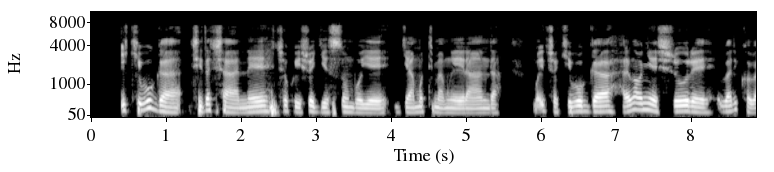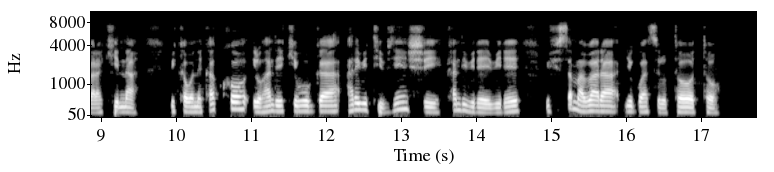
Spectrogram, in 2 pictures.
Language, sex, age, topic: Rundi, male, 36-49, education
